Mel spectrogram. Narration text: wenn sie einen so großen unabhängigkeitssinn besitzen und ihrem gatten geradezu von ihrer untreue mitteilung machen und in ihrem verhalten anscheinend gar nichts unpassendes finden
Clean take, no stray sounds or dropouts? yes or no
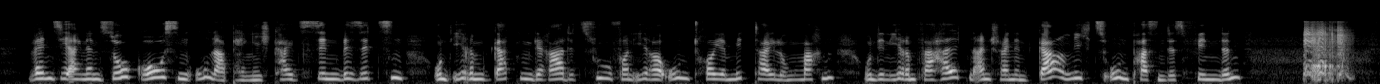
no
